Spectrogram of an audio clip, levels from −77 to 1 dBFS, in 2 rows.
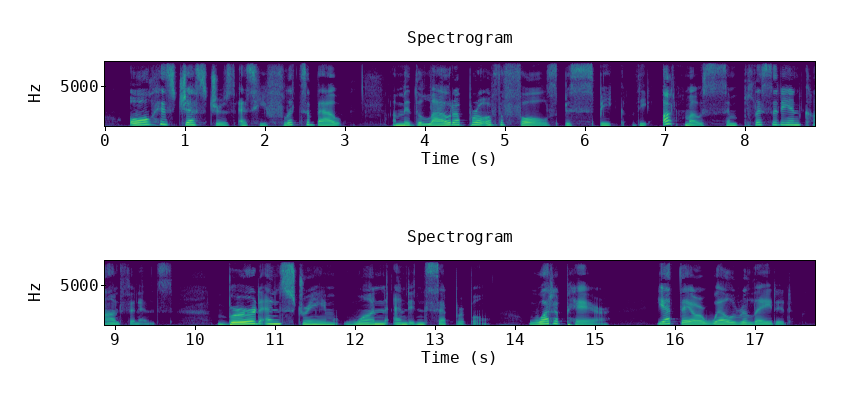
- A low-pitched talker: No, high, 190 Hz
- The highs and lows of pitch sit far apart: Yes, wide, 6.6 semitones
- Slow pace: Yes, slow, 110 wpm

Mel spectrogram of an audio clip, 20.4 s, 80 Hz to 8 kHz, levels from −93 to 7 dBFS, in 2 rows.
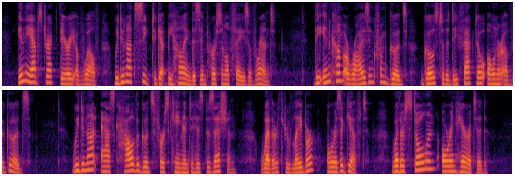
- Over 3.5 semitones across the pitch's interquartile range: Yes, average, 4.2 semitones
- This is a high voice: No, medium, 175 Hz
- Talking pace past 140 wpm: Yes, average, 160 wpm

